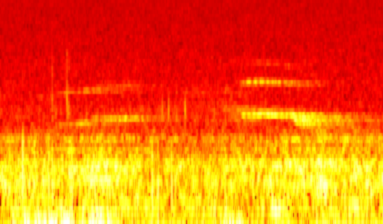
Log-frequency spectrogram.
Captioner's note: elk bugling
